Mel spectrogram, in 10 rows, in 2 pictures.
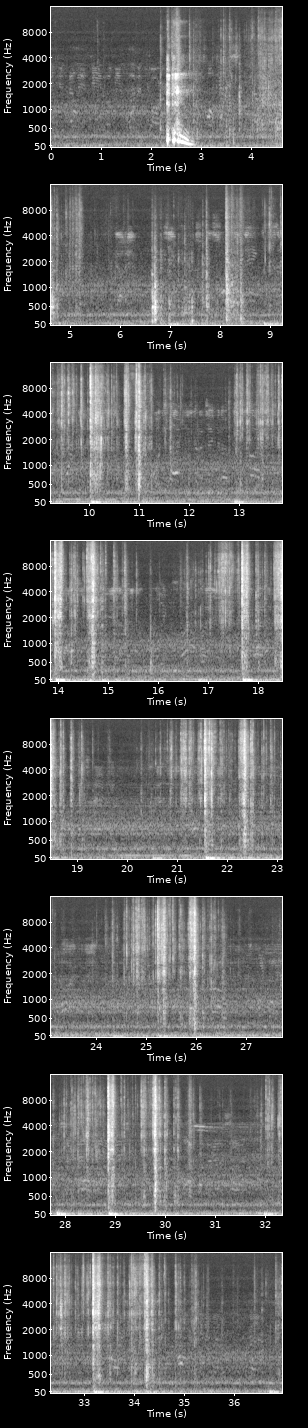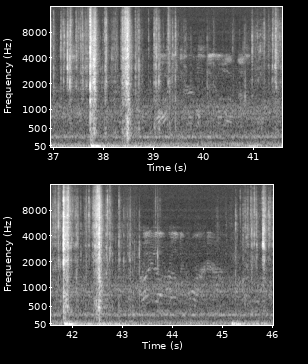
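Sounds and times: card pack wrappers crinkling: 0:03.4 - 0:05.3, 0:08.1 - 0:11.9, 0:12.8 - 0:15.7, 0:16.4 - 0:19.3, 0:20.4 - 0:23.2, 0:24.2 - 0:26.7, 0:27.8 - 0:30.6, 0:31.9 - 0:35.6, 0:36.6 - 0:39.7, 0:40.8 - 0:43.4, 0:45.2 - 0:46.0.

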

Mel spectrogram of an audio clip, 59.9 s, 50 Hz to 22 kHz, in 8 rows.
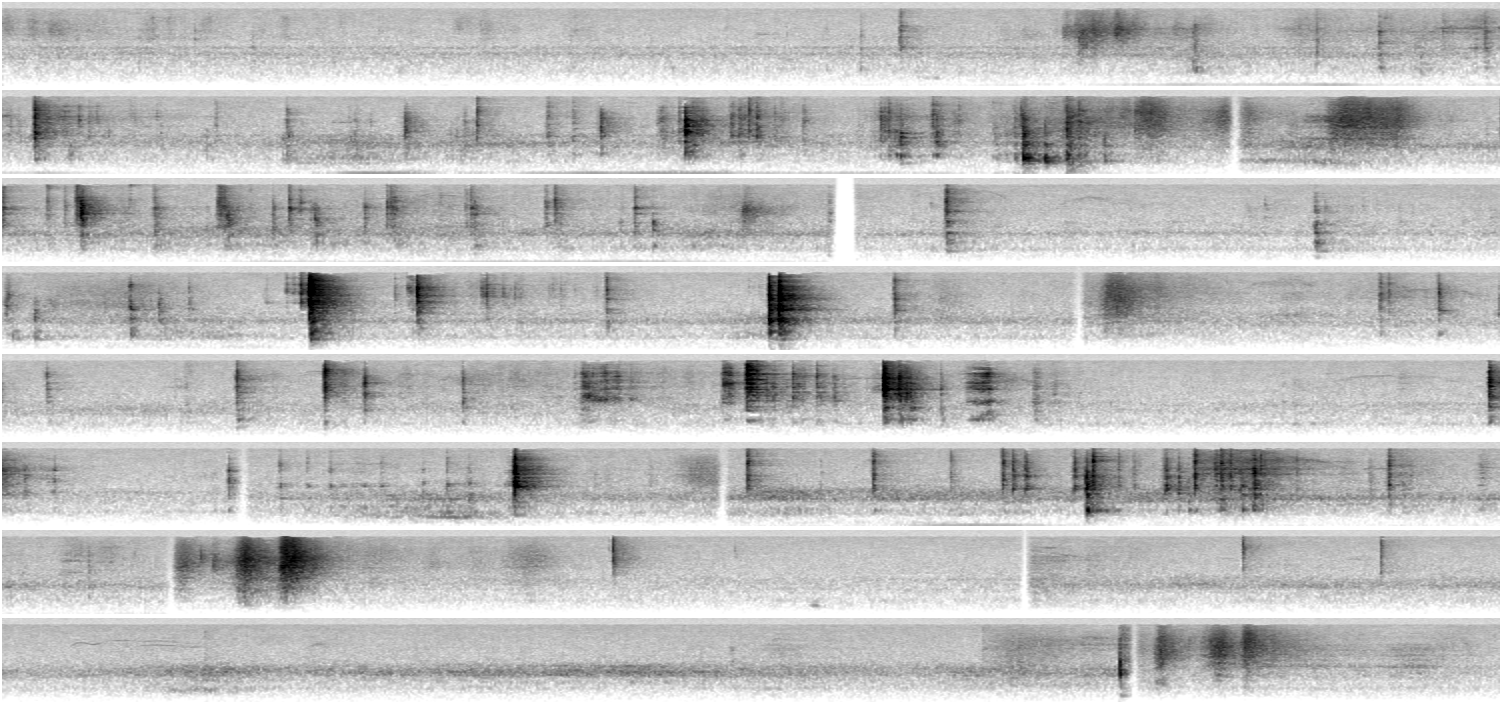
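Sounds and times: small metal clicks and taps: 0:05.9 - 0:13.2, 0:14.8 - 0:20.0, 0:21.3 - 0:27.2, 0:29.3 - 0:35.4, 0:37.3 - 0:37.9, 0:38.5 - 0:45.5
metal scraping and clinking: 0:42.3 - 0:45.0.

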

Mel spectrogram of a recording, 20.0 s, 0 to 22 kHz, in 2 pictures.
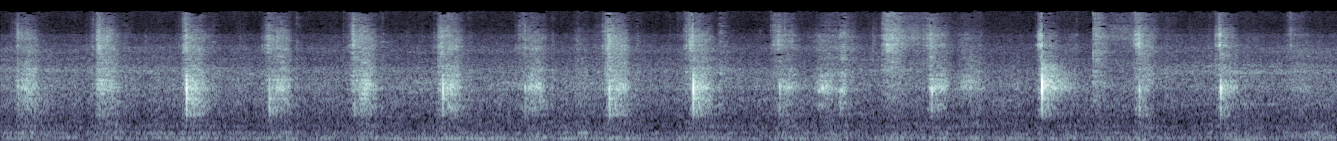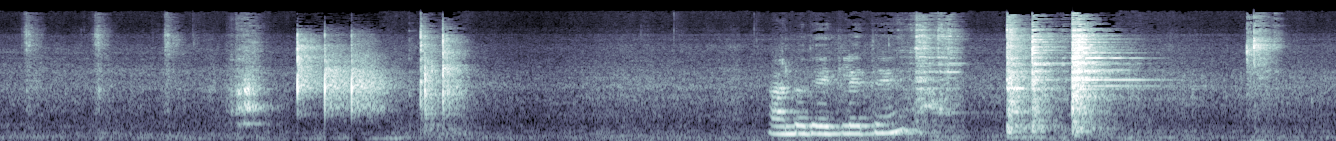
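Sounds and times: knife chopping on wooden board: 0:07.8 - 0:09.3.

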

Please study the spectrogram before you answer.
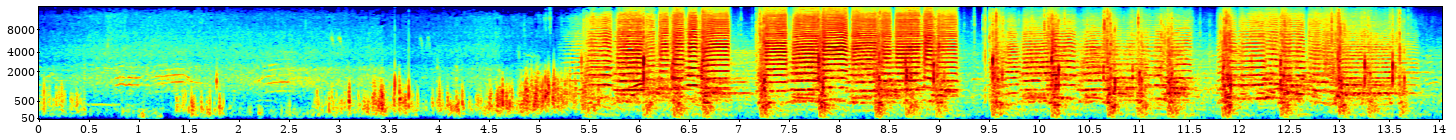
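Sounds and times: music with quick steady beat: 0:05.3 - 0:14.0.

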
